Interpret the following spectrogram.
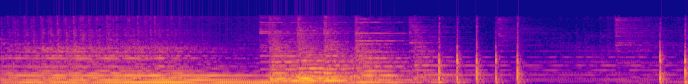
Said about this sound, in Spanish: Varias horas después, Ananías estaba tocando la puerta en la casa de Judas.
